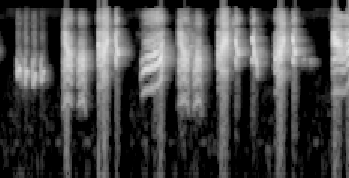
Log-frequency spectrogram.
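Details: Pentet, or long-tailed shrike, in vigorous song packed with mimicked phrases. A soft, stuttering trill opens, followed by loud, rasping, varied bursts separated by brief pauses.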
